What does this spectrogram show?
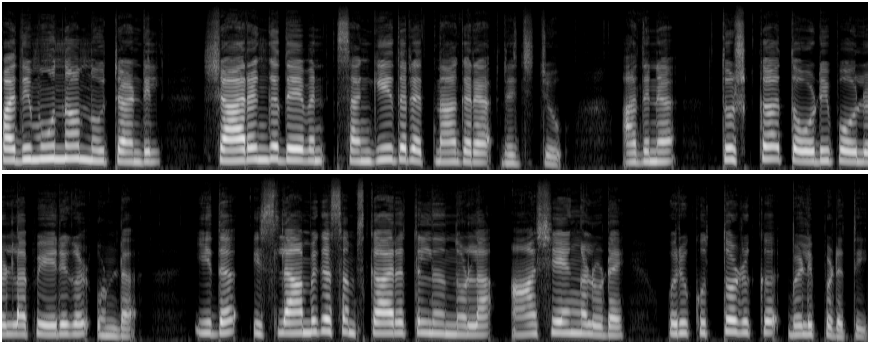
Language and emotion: Malayalam, neutral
